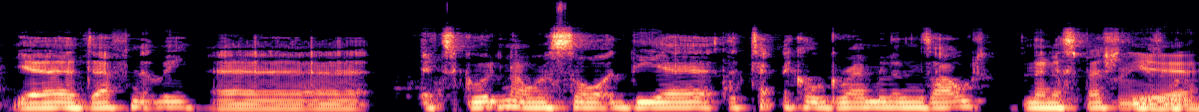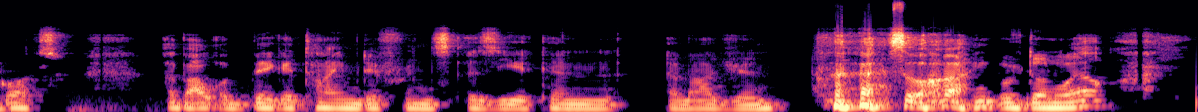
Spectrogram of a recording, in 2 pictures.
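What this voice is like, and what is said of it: Speaks with a distinctive accent. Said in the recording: “how cool his accent was”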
